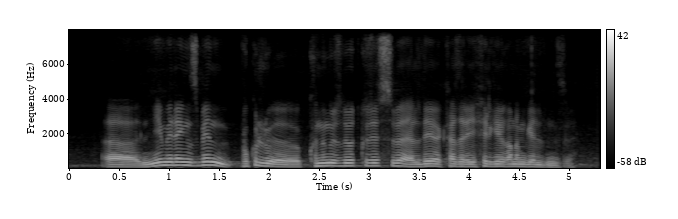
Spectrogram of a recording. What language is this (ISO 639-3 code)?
kaz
